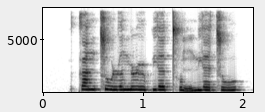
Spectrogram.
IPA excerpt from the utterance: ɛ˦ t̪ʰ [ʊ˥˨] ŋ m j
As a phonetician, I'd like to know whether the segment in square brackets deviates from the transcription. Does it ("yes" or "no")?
yes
